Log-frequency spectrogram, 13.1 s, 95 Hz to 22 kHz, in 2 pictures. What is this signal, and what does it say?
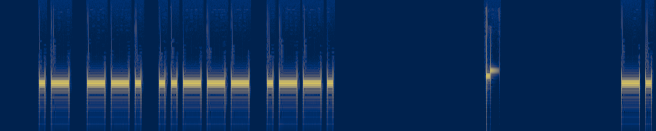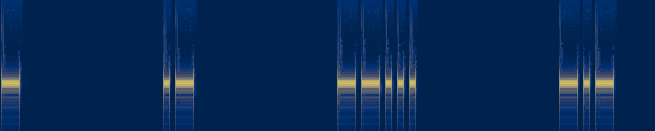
Morse code, heard as a keyed tone, about 20 wpm, spaced as for 9 wpm, 700 Hz. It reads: AG2P KA7K
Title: USA Call Signs - 4 Characters - 8x Character Spacing - 20wpm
